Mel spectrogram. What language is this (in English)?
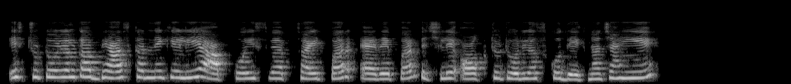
Hindi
